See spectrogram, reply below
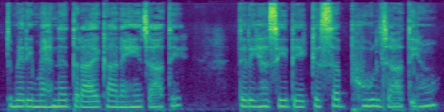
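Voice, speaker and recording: A soft, encouraging mother who works hard for her daughter and stays calm and loving, as a woman storyteller reads her. Her warm, mellow voice sounds dry and close, with nothing else heard. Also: mid-range voice, slightly rough, no echo. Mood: tender. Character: gentle, devoted poor mother, middle-aged woman.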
